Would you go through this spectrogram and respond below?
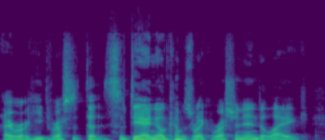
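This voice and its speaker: Male American podcast co-host, lower-pitched, informal and loosely phrased, conversational recap. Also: moderate pace. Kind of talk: casual chat recapping a TV episode.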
